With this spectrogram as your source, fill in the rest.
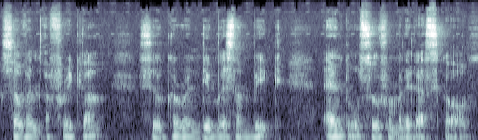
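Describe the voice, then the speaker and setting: A man speaks in a fairly low pitch with a somewhat breathy voice. His pitch varies in an ordinary way. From Mauritius. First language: Mauritian Creole. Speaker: YouTuber. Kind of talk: personal explainer video. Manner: hesitant, many fillers.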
